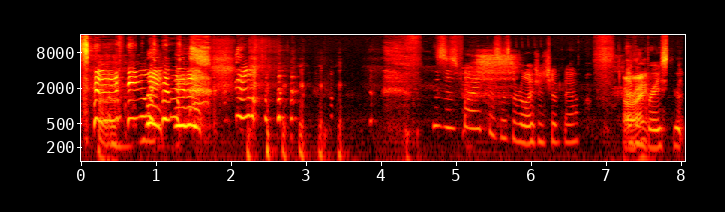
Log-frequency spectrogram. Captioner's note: laughter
